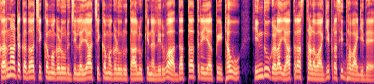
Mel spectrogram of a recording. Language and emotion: Kannada, neutral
